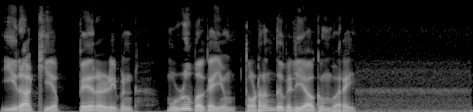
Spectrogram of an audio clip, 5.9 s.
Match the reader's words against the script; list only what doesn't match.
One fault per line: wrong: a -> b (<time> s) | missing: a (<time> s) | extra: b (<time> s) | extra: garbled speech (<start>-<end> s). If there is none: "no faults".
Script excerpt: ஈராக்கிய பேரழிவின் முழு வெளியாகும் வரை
extra: வகையும் தொடர்ந்து (2.4 s)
